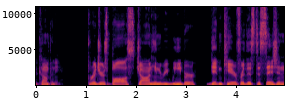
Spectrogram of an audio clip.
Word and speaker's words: Weber: of his name is Weber Webb R and Weber is how his modern descendants pronounce it the German born Weber however had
